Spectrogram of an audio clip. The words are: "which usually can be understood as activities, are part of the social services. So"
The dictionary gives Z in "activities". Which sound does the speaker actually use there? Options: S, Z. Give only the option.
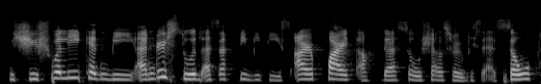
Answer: S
